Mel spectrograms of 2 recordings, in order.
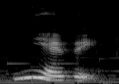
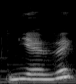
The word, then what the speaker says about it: nieve: e particularidade de pronúncia aí é a letra E, que também é fechada, né? Nieve, e a letra V com leve som de B. Nieve, nieve. E muito cuidado com o I de nieve, ele tem que aparecer na pronúncia. Então temos que falar nieve.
